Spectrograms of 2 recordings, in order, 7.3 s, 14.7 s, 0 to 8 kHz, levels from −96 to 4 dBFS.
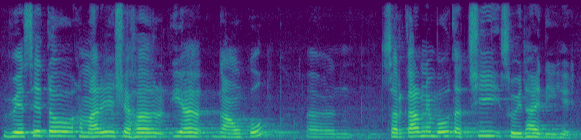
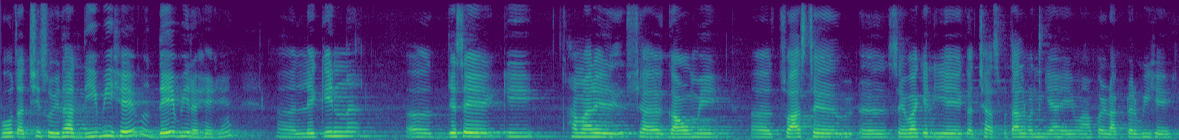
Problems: none marked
